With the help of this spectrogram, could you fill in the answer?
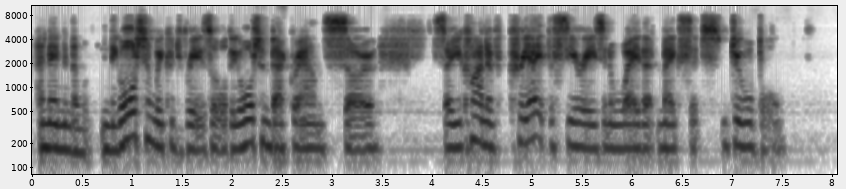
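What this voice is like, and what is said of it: Speaks with a noticeable accent. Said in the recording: “I absolutely love your accent.”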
